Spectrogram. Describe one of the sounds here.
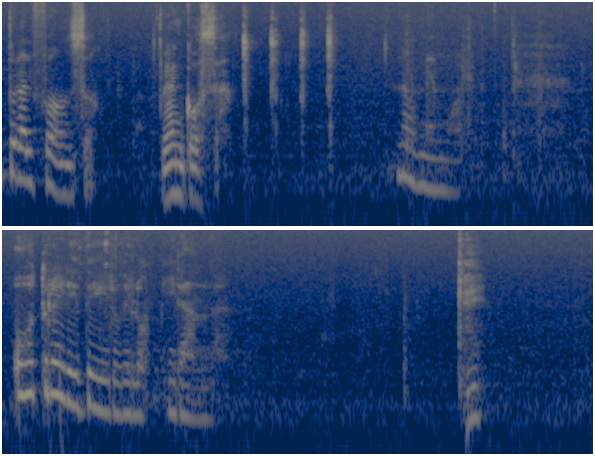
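A young woman speaks softly and playfully close by.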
